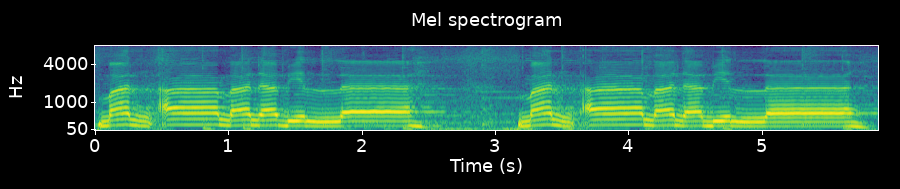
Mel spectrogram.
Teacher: Ya, di situ ada nun sukun bertemu dengan hamzah pula di depannya. Nah, cara bacanya dibaca jelas, tidak boleh didengung. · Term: izhar halqi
